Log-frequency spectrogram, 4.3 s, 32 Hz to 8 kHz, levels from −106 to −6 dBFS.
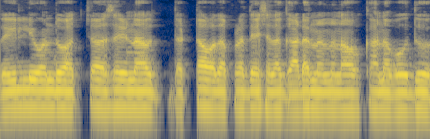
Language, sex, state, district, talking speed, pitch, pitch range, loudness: Kannada, male, Karnataka, Koppal, 140 wpm, 110 Hz, 105-110 Hz, -16 LUFS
